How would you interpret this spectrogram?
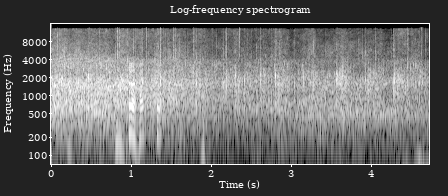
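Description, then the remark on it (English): A crowd applauds steadily, a dense wash of many hands clapping at a fairly even loudness for several seconds, with a few whoops and voices mixed in. “If you want to keep that degree behind your name, you have to, yeah, clap, bitches, yeah?”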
